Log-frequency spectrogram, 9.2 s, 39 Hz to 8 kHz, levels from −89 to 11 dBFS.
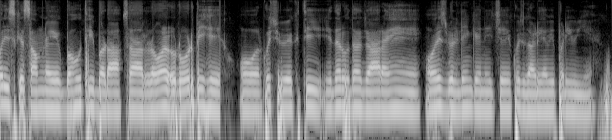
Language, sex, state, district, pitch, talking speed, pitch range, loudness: Hindi, male, Chhattisgarh, Raigarh, 125 Hz, 185 wpm, 120-130 Hz, -13 LUFS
